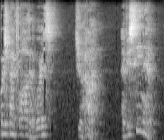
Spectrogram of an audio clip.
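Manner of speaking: put-on high, small, little young girl's voice. Game master voicing an eight-year-old half-orc girl running to the players, young girl's voice. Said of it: "a small voice, a child, a child's voice".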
